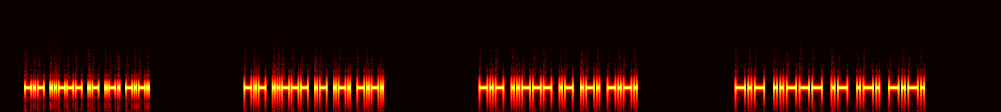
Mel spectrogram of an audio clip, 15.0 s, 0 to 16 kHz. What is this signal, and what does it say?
Morse code, heard as a keyed tone, about 32 wpm, 700 Hz. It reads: K2ARC K2ARC K2ARC K2ARC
